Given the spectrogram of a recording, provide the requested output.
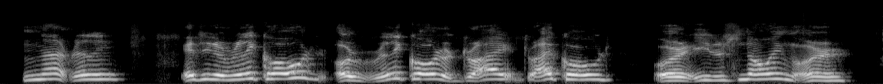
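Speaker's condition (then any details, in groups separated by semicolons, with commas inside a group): Cerebral palsy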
